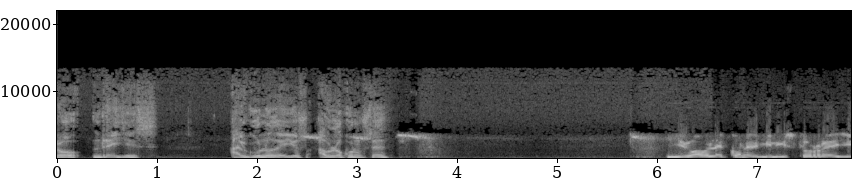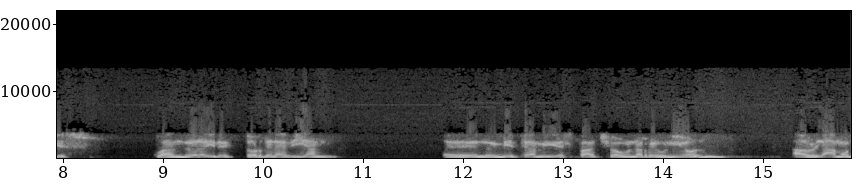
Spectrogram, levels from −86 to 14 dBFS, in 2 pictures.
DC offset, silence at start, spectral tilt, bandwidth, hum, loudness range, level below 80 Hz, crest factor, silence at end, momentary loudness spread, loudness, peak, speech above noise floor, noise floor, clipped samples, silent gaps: under 0.1%; 0 s; -4 dB/octave; 13.5 kHz; none; 4 LU; -48 dBFS; 16 dB; 0 s; 8 LU; -18 LUFS; -4 dBFS; 35 dB; -53 dBFS; under 0.1%; none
